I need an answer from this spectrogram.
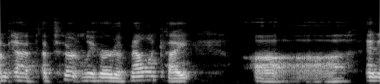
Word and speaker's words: malachite: could uh i don't even know how to pronounce that malchite mel malachite yeah thank you mala type poisoning be detected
